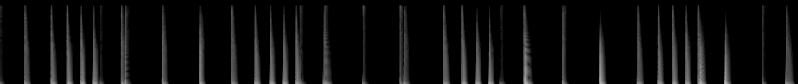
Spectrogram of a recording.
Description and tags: tuby bass horn glitchy electronic f e g f 120bpm-04 in crispy
tuby bass horn electronic f e g f 120bpm glitchy
120bpm, tuby, electronic, bass, glitchy, horn, loop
